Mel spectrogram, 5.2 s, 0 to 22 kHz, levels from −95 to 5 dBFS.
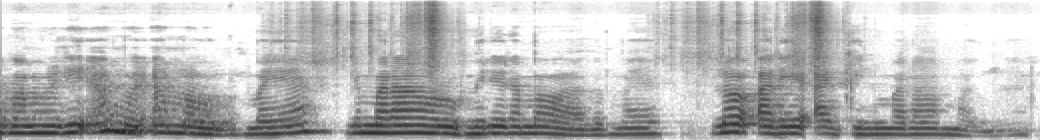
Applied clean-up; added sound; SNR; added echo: none; Cutlery, silverware; 12 dB; none.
